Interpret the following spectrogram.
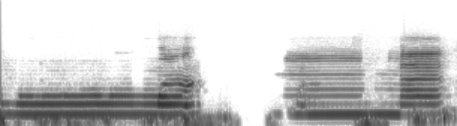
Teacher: ditahan 2 sampai 3 harokat dan suaranya masukkan ke rongga hidung ya al-khaisum.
